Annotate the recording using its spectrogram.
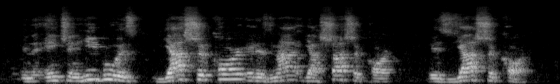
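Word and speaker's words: יששכר: Issachar in the Hebrew is Yashakar. And fake Israelites pronounce it Yashashakar. And it is not Yashashakar. It is Yashakar.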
